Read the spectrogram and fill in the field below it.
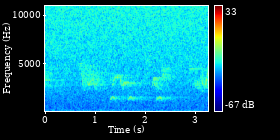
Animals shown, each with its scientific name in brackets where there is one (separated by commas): Red-eyed Vireo (Vireo olivaceus), American Crow (Corvus brachyrhynchos)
